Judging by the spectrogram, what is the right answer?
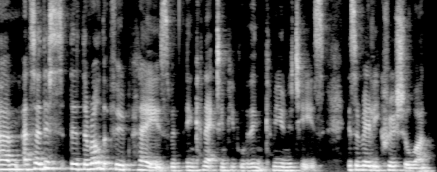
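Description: A woman's unremarkable speaking voice at a moderate pace, with ordinary pitch variation. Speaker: platform founder. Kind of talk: interview.

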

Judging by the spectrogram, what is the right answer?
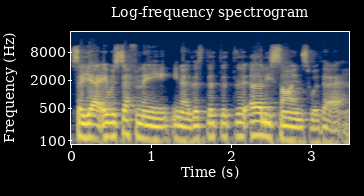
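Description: Speaking at a fairly quick pace in a London accent, a man with a fairly low pitch and ordinary pitch variation is heard on a very clean recording with a silent background. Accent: British English, London. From London, England. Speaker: health hacker, former software engineer. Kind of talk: interview about health and talk topic.

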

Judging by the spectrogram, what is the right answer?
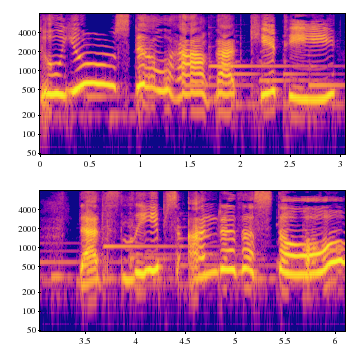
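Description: Clear music plays in the background behind a put-on character voice speaking at a very slow pace. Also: woman. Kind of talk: storybook. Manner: eager, curious.

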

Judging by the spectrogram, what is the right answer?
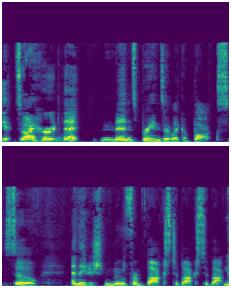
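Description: A woman with an ordinary speaking voice, fairly high in pitch, with lively intonation at a moderate pace, in a dry, close sound with no echo. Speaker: podcast co-host. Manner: casual, chatty.

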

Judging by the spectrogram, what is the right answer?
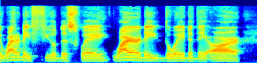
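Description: On a very clean recording with a silent background, a man speaks with a Portuguese accent. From Brazil. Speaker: graduate counseling student. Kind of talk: interview.

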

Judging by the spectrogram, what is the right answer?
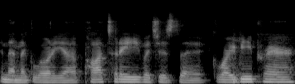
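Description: This is a plain, everyday voice with fairly even intonation. The pace is moderate. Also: man. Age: 20s. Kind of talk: casual interview chat.

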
